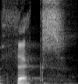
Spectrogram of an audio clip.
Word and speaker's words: THX: His wife calls him THX, almost like Tex, right?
